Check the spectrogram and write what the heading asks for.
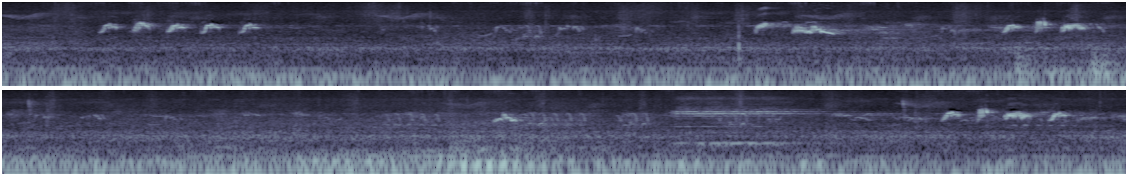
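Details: Decoy red-whiskered bulbul singing from a trap, repeated quick chattering whistled phrases about every second or two, with rustling and background noise between them.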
